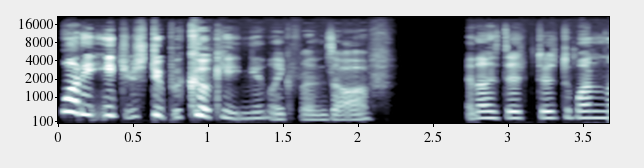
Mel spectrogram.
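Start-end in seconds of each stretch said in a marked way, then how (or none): 0.0-1.3 put-on flustered boy. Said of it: "And he's like".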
